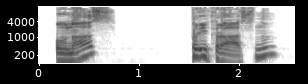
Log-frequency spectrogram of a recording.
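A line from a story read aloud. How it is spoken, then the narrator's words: Calm reply. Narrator (Russian): спокойно ответил Душинцев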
